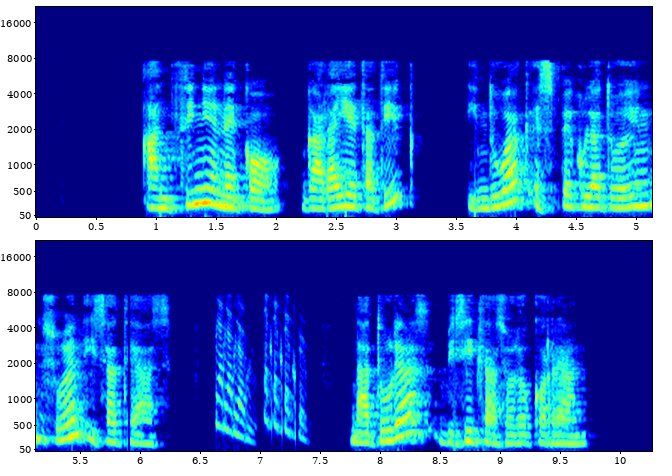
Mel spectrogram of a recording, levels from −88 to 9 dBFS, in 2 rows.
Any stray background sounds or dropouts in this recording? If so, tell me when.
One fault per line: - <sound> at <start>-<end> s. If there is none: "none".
- chirp at 6.6-7.5 s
